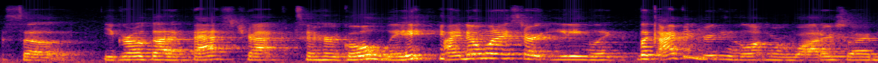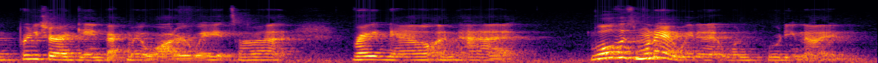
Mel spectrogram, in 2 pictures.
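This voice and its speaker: A woman's voice: mid-range voice, brisk, gravelly, a bit bright. A young woman talking casually to her viewers, filling her sentences with "like". Her voice sounds a little strained from a recent throat surgery. She's in an echoey room with a faint hum of ambience behind her. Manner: chatty, peppered with "like". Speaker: vlogger. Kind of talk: casual vlog talk to camera.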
